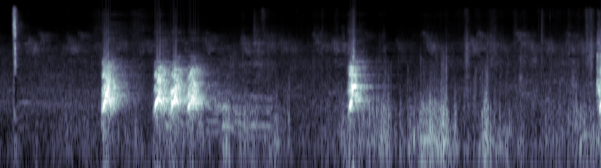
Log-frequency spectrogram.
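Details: Male German Shepherd with a black face and double coat gives a few scattered deep barks, one a rapid triple bark, separated by quieter pauses with faint background noise and a soft high click at the start.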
